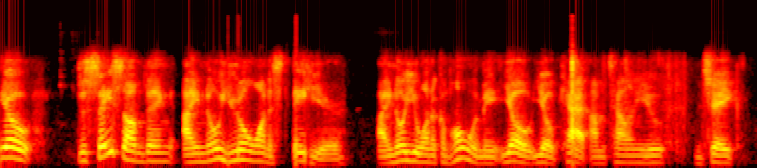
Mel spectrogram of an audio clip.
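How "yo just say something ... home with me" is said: high-pitched, unhinged, crazed coaxing pleading. Retelling how they talked to their SD card: retelling a crazed plea. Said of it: "I'm talking like I'm some crazy psychopath".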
